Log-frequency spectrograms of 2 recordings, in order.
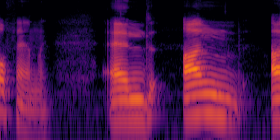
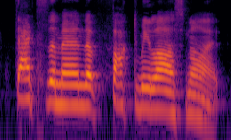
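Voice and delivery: put-on high, loud child's voice shouting; 7 semitones higher, 6 dB louder than usual. Retelling a little kid standing up before the mic: imitating a kid yelling. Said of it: "points and yells".

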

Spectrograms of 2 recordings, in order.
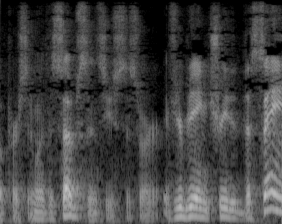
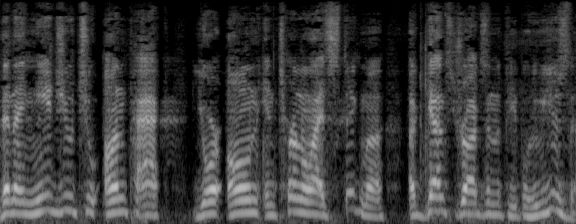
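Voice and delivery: seething, furious, very angry, raised-pitch insistence; 6 semitones higher than usual. Speaker in a played clip addressing listeners, very angry tone. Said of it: "In a very angry tone".

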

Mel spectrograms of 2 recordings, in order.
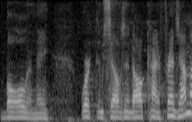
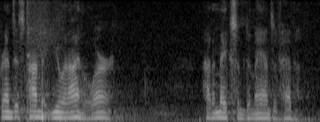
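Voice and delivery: ordinary talk, nothing marked

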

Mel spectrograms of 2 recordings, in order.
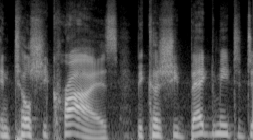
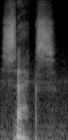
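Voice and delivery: hushed, nervous whisper under the breath; 3 semitones lower, 7 dB quieter than usual. Imitating people who say the word under their voice: whispered 'sex'. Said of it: "they whisper it under their voice because they're nervous".

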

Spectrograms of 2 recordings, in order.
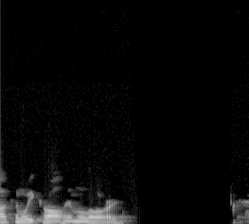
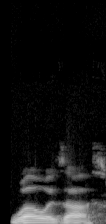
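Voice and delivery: usual speaking voice

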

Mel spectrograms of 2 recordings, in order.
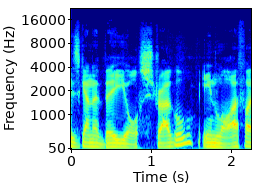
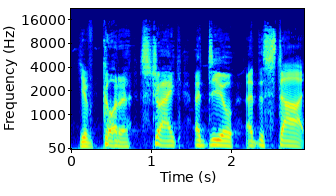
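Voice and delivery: put-on tough-guy American gangster accent; 3 semitones higher than usual. Host quoting the guest's own words back to him, in an american gangster accent. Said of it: "It was that American accent".

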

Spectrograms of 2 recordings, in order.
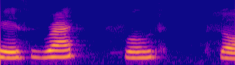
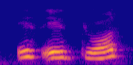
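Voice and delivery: ordinary talk

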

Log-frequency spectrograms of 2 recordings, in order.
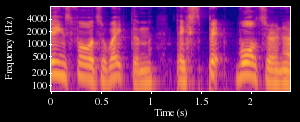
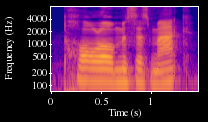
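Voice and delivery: plain reading voice

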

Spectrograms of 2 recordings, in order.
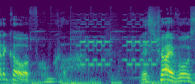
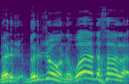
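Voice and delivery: failed, pitched-up put-on Russian accent; 7 semitones higher than usual. Voicing a character who looks Russian: attempted Russian accent. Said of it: "He looks kinda Ruski".

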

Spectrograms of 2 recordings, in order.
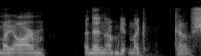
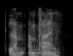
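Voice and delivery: timid, nervous, shy, soft-spoken delivery; 2 semitones lower, 6 dB quieter than usual. Voicing Ren shyly declining the offered drink: shy, nervous refusal. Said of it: "he'll just kind of shyly just shake his head".

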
